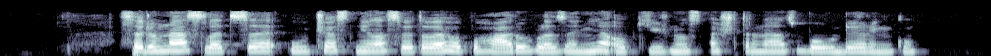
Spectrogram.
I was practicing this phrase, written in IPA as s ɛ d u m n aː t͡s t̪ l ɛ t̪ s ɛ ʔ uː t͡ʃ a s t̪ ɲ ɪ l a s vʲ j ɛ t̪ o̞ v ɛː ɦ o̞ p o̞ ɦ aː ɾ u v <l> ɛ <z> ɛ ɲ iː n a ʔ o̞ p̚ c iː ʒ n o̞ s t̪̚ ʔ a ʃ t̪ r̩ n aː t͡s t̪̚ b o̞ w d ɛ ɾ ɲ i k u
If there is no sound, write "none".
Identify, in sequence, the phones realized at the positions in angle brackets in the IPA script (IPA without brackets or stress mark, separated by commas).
l, z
